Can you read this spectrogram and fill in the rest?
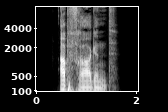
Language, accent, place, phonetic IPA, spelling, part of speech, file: German, Germany, Berlin, [ˈapˌfʁaːɡn̩t], abfragend, verb, De-abfragend.ogg
- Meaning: present participle of abfragen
